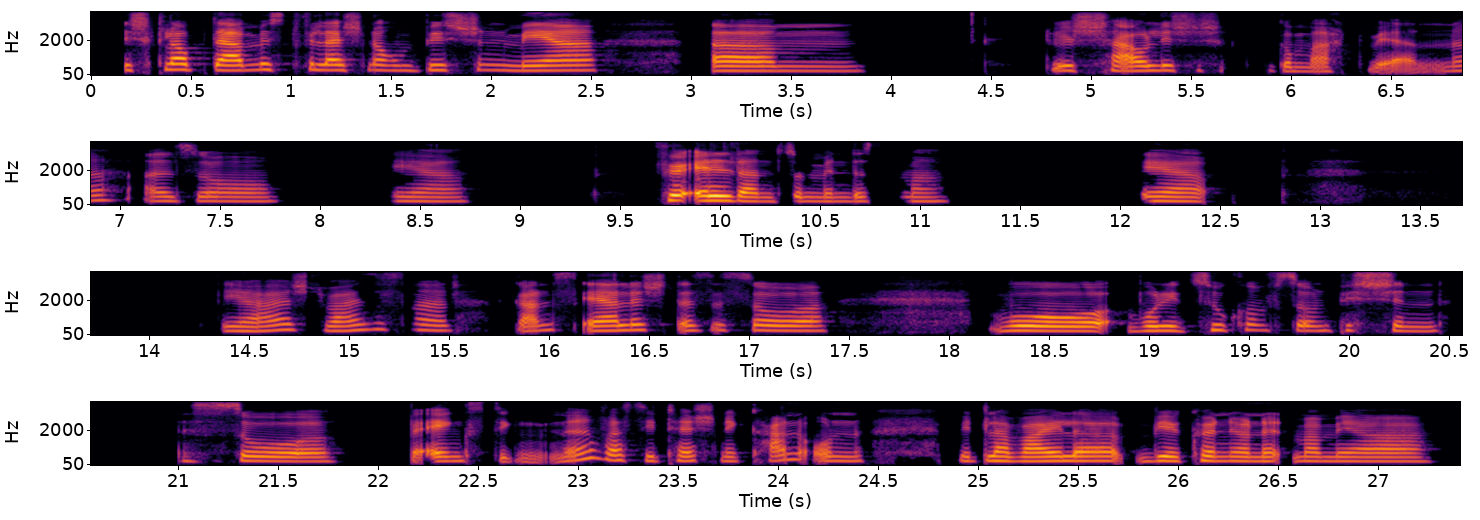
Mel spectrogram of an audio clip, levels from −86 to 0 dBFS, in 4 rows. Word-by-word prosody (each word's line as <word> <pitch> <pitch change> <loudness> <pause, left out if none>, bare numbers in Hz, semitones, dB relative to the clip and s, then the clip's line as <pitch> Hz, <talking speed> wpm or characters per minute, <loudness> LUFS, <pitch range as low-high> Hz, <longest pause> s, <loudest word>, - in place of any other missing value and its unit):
ich 245 - -6
glaube, 270 -1 +4
da 235 -1 +8
müsste 270 +1 -5
vielleicht 250 -1 +1
noch 245 -1 -3
'n 230 -1 -10
bisschen 245 0 -6
mehr, 235 +2 +4 0.5
ähm, 215 -1 +2 0.9
durchschaubar 230 0 -1 0.2
gemacht 200 -2 -7
werden, - - -6
ne? 235 +2 -9
Also, 200 -1 -7 0.6
ja, 200 -1 -7 0.9
für 485 - +8
Eltern 210 -4 +9
zumindest 195 -1 -7
mal. 195 0 -9 1.0
Ja. 200 -2 -1 1.9
Ja, 210 +4 -2
ich 265 0 -10
weiß 220 +5 -3
es 285 -2 -16
nicht. 235 -3 -7 0.2
Ganz 255 +2 -4
ehrlich, 245 +3 +2
das 230 - -5
ist 250 0 -12
so, 225 -2 +1 0.8
wo 210 -2 +5
wo 210 +2 0
die 220 -1 +1
Zukunft 245 +2 -8
so - - -3
'n 220 0 -10
bisschen 215 -3 -6 0.6
so 195 -1 0 0.4
beängstigend 180 -6 -2
ne, 270 +10 -2
was 240 -1 0
die 210 -3 -6
Technik 205 -1 -5
kann. 270 - -4
Und 210 -7 -5 0.5
mittlerweile, 210 0 +3
wir 205 +2 +2
können 215 -1 0
ja 205 -1 +1
nicht 200 -2 -2
mal 205 0 -2
mehr, 195 -1 -2
215 Hz, 115 wpm, -23 LUFS, 200-235 Hz, 1.9 s, Eltern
